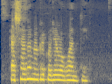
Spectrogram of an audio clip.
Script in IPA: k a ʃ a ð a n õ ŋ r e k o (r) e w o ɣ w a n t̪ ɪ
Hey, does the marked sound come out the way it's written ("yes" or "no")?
no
